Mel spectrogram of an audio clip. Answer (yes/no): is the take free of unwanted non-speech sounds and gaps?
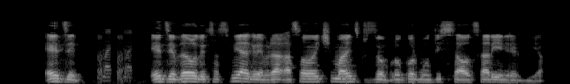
no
